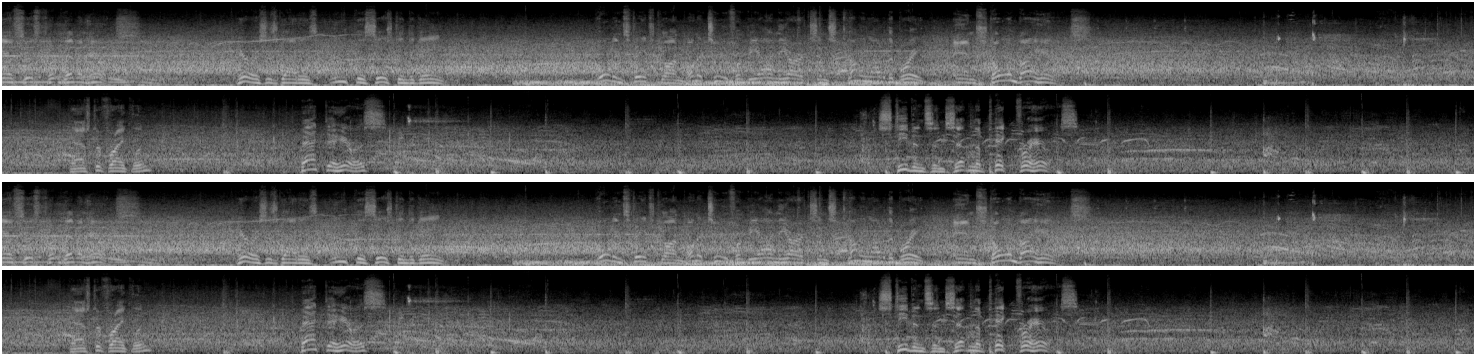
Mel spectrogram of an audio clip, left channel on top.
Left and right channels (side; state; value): both; normal; correlation 0.96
